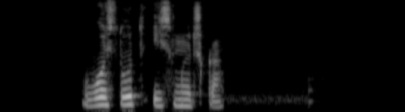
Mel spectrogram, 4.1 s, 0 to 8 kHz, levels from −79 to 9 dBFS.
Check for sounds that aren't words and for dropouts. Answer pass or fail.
pass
